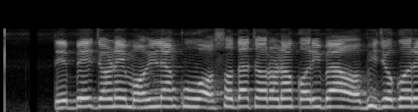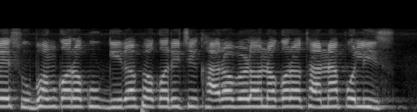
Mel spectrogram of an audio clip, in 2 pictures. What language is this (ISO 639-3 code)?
ori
